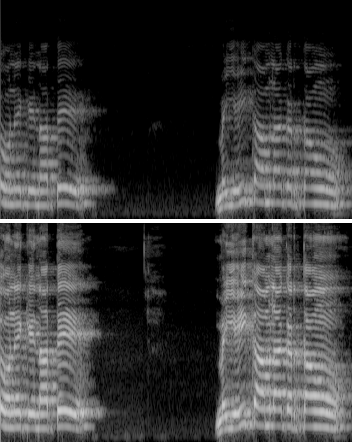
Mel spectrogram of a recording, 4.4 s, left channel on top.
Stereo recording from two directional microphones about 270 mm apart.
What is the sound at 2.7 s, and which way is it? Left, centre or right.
A man's voice, centre.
